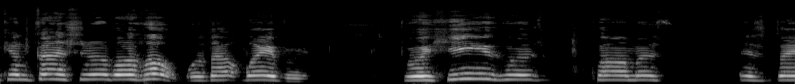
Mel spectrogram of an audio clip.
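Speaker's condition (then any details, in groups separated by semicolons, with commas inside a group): Cerebral palsy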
